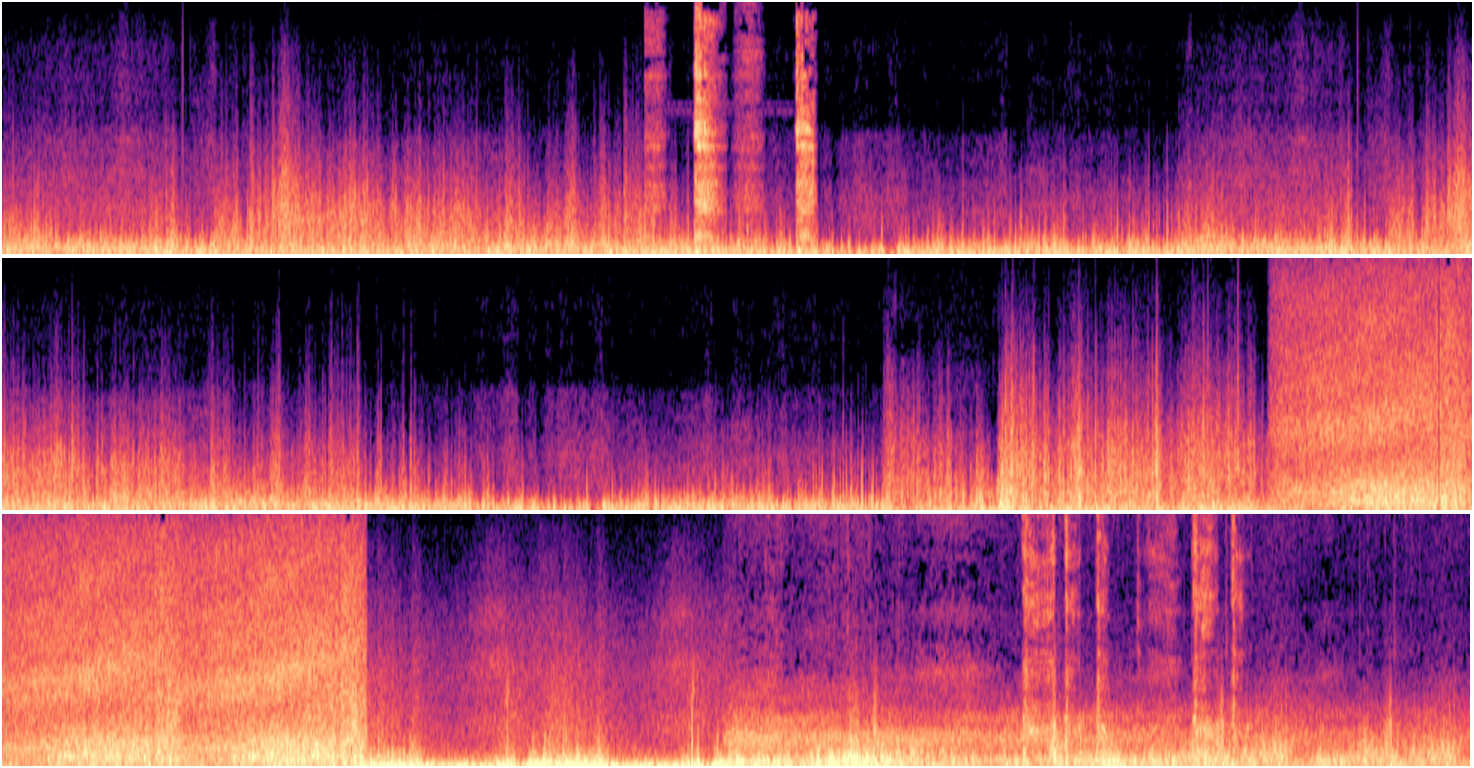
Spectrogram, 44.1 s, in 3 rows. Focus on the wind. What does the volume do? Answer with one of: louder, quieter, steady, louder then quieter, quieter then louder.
louder.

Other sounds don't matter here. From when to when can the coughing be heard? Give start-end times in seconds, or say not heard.
6.4-8.2, 39.5-42.0.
